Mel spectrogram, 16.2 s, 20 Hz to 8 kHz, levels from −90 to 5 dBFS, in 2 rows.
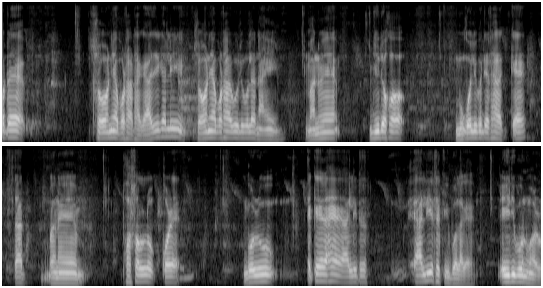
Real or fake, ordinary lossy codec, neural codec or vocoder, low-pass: real; none; none; 7.2 kHz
